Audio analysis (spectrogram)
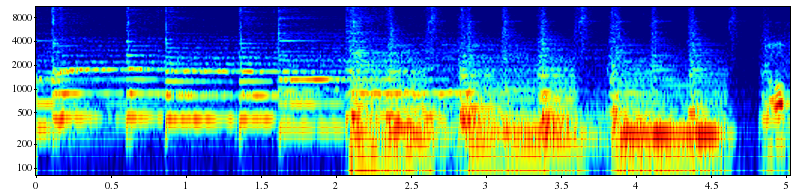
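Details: Plucked string music, like ukulele or guitar, plays steady repeated chords with a bright melody, and no animal sound is heard.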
